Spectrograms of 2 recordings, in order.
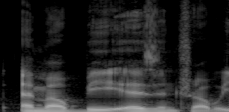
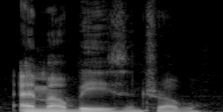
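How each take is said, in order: First: The word 'is' is said in full. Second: The word 'is' is contracted onto MLB. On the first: "You can say it like that" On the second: "the quick way to say it"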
